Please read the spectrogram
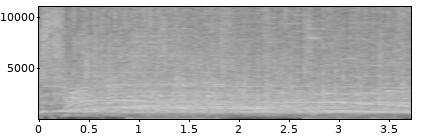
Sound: cheers and applause

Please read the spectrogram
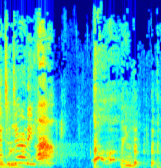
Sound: grunts

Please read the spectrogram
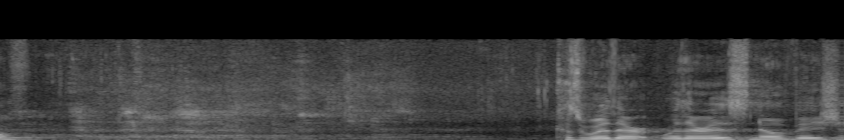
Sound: laughter

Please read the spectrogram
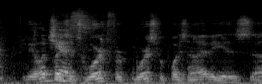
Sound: voiceover

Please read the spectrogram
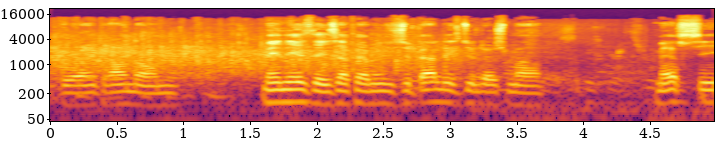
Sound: applause

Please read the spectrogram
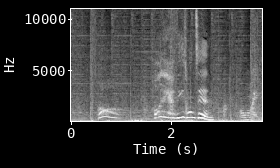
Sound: gasps

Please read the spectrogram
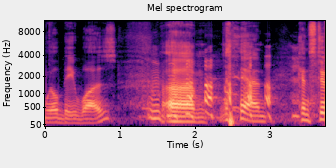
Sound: laughs

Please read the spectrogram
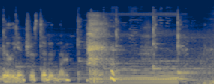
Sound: laughs; upbeat music

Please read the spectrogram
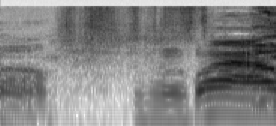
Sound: paper rustling; giggling

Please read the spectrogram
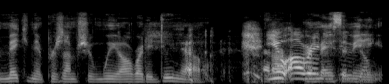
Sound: laughing

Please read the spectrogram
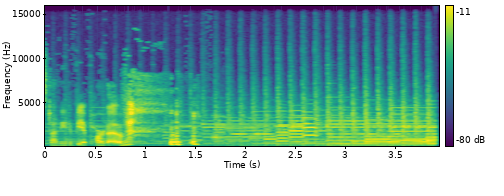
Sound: laughing; uplifting music

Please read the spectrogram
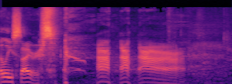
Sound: laughter

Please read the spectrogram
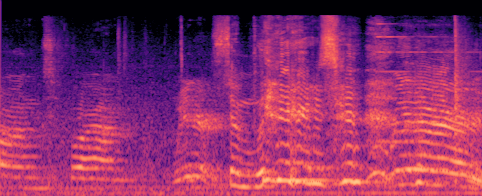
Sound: laughs

